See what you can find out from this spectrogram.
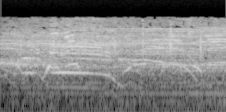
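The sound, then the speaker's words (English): A crowd yells and whoops at a midnight gathering around a casket, with several voices rising and falling in overlapping loud shouts over steady babble. “people are there at midnight, and they're yelling this.”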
